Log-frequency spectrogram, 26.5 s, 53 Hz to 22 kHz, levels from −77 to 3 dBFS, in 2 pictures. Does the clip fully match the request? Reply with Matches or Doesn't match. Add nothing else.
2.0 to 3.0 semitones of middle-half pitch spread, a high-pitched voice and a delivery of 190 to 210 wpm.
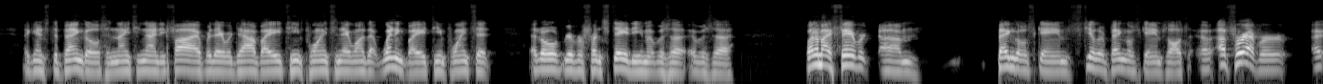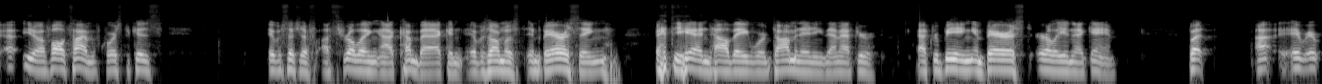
Doesn't match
